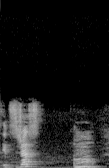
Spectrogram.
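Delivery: usual speaking voice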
